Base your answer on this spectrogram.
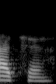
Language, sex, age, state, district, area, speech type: Bengali, female, 60+, West Bengal, Dakshin Dinajpur, rural, conversation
